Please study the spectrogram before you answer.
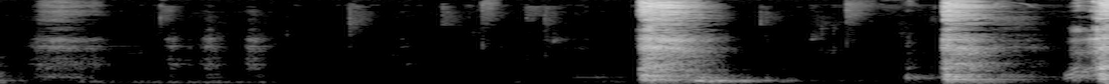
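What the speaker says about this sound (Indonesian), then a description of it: "Ini kebetulan saya lagi batuk." A person with a cough coughs and clears their throat in two loud, close bursts about a second and a half apart, after a quiet stretch of faint breathing and small mouth sounds.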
